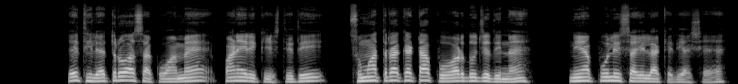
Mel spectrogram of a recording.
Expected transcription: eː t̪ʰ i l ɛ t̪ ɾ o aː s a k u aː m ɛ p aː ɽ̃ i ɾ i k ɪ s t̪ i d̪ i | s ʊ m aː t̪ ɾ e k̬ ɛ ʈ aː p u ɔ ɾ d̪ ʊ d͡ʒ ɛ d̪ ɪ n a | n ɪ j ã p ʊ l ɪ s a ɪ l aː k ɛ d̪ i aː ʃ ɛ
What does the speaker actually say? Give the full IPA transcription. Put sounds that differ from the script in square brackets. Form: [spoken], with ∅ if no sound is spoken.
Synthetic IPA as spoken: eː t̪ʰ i l ɛ t̪ ɾ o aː s a k u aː m ɛ p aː ɽ̃ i ɾ i k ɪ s t̪ i d̪ i | s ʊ m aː t̪ ɾ [a] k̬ ɛ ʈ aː p u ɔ ɾ d̪ ʊ d͡ʒ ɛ d̪ ɪ n [ɛ] | n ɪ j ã p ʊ l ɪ s a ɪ l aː k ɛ d̪ i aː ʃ ɛ

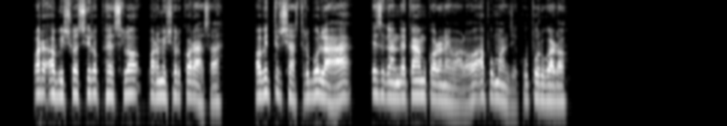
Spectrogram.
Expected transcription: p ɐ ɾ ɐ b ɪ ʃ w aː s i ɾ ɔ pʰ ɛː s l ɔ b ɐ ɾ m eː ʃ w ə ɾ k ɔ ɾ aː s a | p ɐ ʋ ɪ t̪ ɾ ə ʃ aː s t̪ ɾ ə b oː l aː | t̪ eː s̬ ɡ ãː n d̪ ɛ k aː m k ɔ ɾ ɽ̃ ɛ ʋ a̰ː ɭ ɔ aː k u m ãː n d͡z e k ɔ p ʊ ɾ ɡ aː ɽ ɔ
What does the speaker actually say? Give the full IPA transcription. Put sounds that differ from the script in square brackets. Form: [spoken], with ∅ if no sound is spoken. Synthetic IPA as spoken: p ɐ ɾ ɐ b ɪ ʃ w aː s i ɾ ɔ pʰ ɛː s l ɔ [p] ɐ ɾ m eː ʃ w ə ɾ k ɔ ɾ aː s a | p ɐ ʋ ɪ t̪ ɾ ə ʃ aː s t̪ ɾ ə b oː l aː | t̪ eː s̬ ɡ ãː n d̪ ɛ k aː m k ɔ ɾ ɽ̃ ɛ ʋ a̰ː ɭ ɔ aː [p] u m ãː n d͡z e k [u] p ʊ ɾ ɡ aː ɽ ɔ

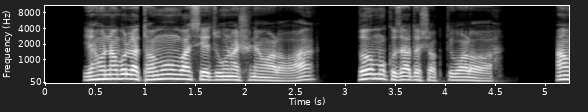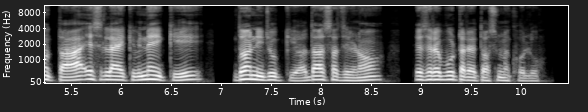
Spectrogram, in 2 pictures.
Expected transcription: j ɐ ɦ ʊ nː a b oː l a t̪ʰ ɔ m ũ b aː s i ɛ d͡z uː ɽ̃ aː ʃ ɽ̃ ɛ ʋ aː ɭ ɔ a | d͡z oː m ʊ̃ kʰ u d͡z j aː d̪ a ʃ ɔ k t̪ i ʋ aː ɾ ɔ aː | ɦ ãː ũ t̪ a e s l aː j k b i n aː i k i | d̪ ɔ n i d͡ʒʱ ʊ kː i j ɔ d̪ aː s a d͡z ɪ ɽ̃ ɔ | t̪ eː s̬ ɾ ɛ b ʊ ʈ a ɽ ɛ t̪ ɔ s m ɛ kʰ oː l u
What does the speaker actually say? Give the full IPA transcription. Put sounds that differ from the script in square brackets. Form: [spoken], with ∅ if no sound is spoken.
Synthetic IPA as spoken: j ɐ ɦ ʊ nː a b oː l a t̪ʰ ɔ m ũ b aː s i ɛ d͡z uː ɽ̃ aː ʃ ɽ̃ ɛ ʋ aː ɭ ɔ a | d͡z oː m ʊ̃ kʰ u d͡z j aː d̪ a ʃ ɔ k t̪ i ʋ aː [ɭ] ɔ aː | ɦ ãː ũ t̪ a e s l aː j k b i n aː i k i | d̪ ɔ n i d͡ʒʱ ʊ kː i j ɔ d̪ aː s a d͡z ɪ ɽ̃ ɔ | t̪ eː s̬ ɾ ɛ b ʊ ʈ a [ɾ] ɛ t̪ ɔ s m ɛ kʰ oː l u

